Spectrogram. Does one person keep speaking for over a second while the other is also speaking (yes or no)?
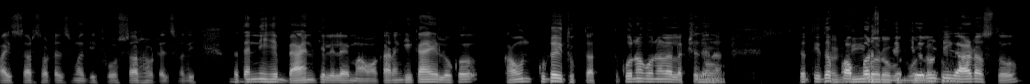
yes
